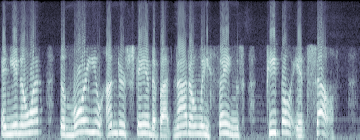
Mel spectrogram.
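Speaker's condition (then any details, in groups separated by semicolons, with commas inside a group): Cerebral palsy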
